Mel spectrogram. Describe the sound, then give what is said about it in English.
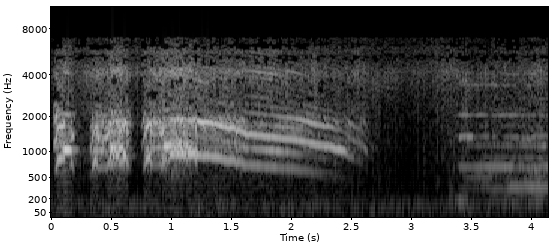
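Red the Rooster crows once, loud, a full cock-a-doodle-doo with a long falling final note, followed by a faint rustle of a picture book page turning. “He usually crows in the morning to wake people up. But when you hear him crow, you turn the page in your picture book like this.”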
